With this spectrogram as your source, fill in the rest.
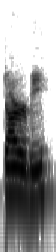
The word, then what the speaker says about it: Derby: gloucester clemorgan cornwall wilt darby not derby that's darby unless somebody corrects me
